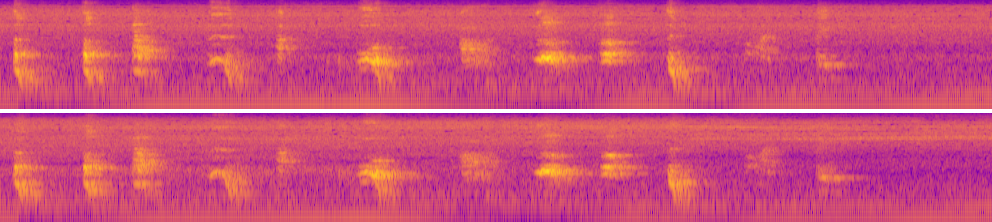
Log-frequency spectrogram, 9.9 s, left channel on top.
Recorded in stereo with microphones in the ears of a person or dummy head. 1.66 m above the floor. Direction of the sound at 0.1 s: 35° left (ahead or behind).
